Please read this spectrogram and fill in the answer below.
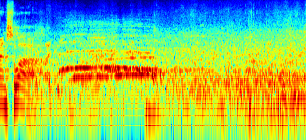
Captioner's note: cheering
